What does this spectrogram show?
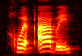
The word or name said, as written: jweqabe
